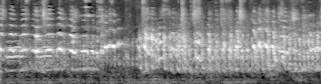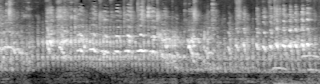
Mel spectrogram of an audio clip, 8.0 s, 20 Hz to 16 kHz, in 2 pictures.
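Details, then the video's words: Singing from yellow Harz German Roller canaries of a 2022 team: a dense, continuous rolling warble with fast pulsing trills and several upward slurred whistles throughout. "Harz German Roller Canary singing"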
